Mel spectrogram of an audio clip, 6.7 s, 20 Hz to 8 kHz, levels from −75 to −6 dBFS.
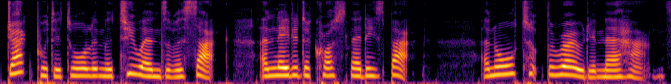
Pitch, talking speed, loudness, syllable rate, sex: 225 Hz, 225 wpm, -18 LUFS, 4.6 syllables/s, female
